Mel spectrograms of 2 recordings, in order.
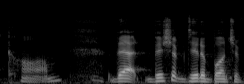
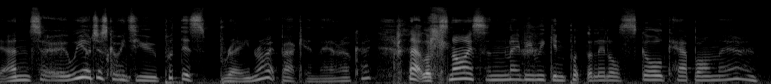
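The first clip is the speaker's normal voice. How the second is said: cheerful doctor voice; 6 semitones higher, 4 dB quieter than usual. Pretend. Playing the doctor in the scene.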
